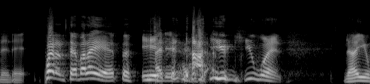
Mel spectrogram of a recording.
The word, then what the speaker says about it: Puerto Vallarta: You got to say it like just like that. No, it's hard because I worked with... Puerto Vallarta.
